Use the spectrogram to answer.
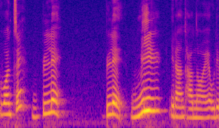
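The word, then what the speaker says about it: blé: 액센트가 있는 경우에 약간 입이 닫힌 상태의 에로 발음해서 에떼, 여름이라는 불어 단어예요. 두 번째, 블레, 밀이라는 단어예요.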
